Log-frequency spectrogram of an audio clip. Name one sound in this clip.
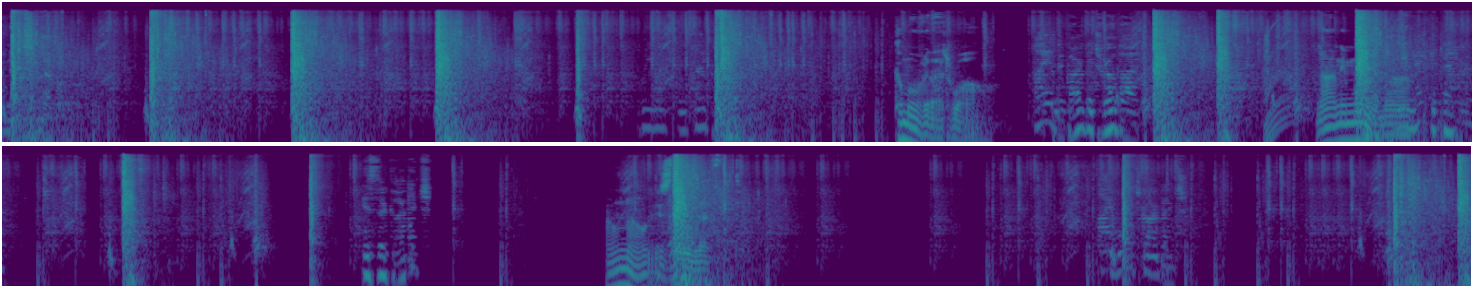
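Gunfire blasts repeatedly in quick bursts.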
